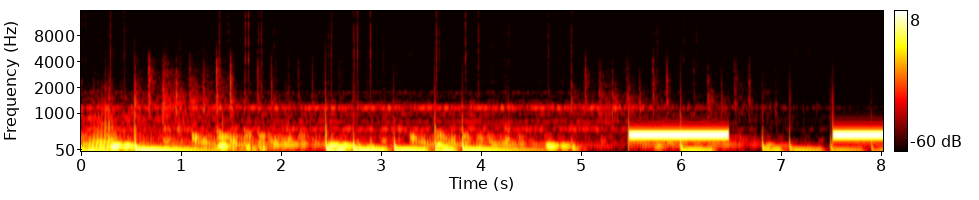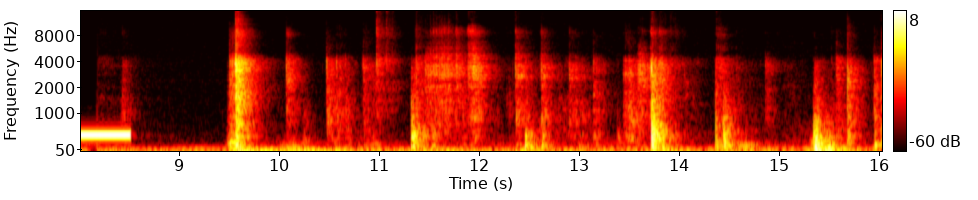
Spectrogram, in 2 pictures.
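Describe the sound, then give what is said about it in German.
Two short, steady signal tones, each a clear mid-pitched beep lasting about a second and separated by a brief pause, meant to play first on the left and then on the right as a headphone check. “dass Sie den Kopfhörer richtig herumtragen, werden vor dem Hörspiel zwei kurze Signaltöne erklingen. Der erste Ton links, der zweite rechts.”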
